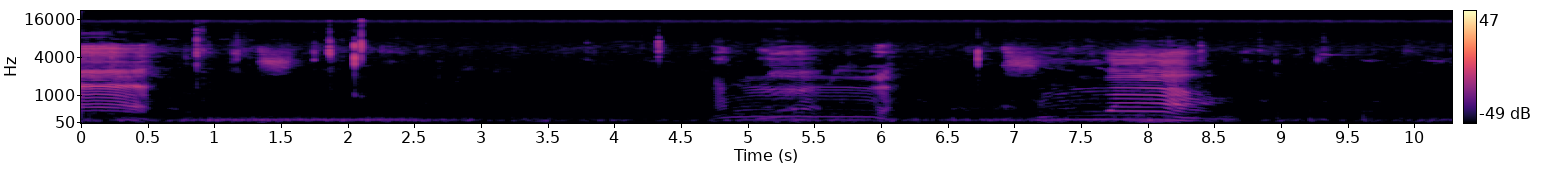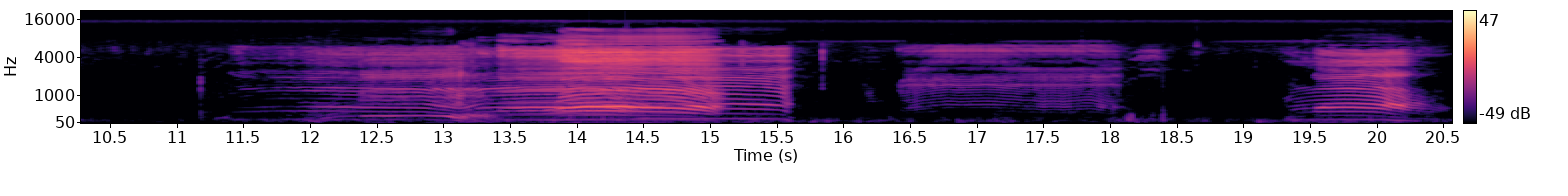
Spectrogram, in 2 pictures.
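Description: Calves moo and bleat loudly, close by, one after another.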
